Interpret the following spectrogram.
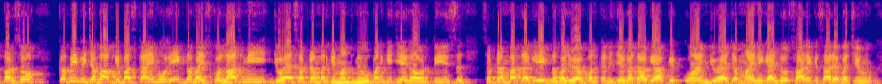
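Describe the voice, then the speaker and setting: A man's voice that sits high narrates a YouTube tutorial, steadily explaining an app step by step over the screen. Almost every phrase he says carries the same habitual filler.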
